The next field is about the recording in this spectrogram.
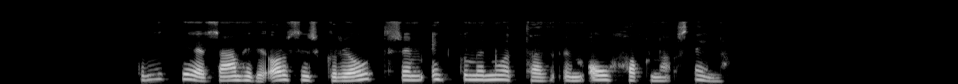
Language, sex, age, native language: Icelandic, female, 40-49, Icelandic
